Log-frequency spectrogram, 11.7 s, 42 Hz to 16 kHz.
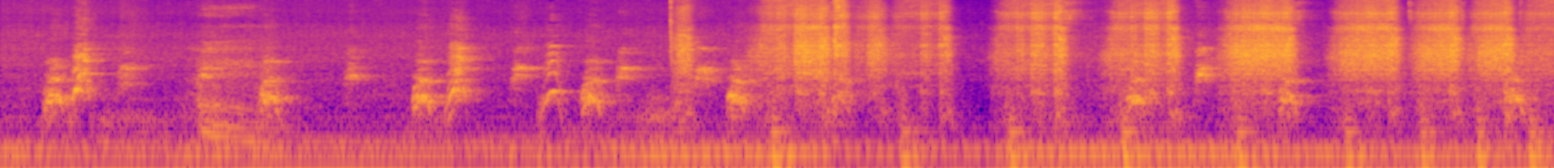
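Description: Yamaha XT600E's single-cylinder four-stroke engine being turned over heavily without firing: irregular scraping and squeaking at first, then from about halfway a rhythmic hissing chuff about twice a second.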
